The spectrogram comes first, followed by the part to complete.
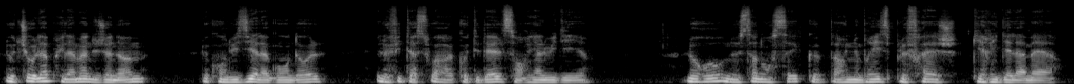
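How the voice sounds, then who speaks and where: A man reading a romantic tale aloud as an expressive audiobook narrator, lifting his voice for the dialogue. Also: on the low side, normal speed.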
